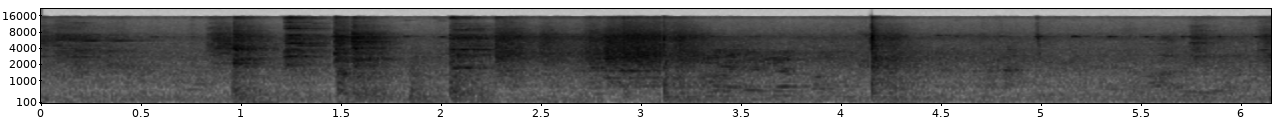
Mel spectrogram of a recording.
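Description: A cleaver chops down onto a wooden block with sharp thuds.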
